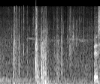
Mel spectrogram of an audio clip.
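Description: Peeling bark being torn off a dead tree trunk by hand: several sharp cracks and snaps, the loudest just under a second in.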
